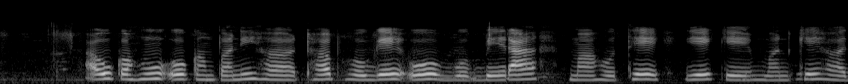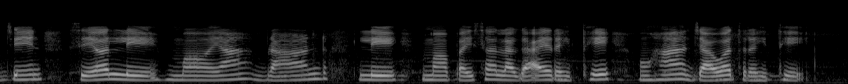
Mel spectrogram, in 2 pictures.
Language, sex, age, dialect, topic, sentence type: Chhattisgarhi, female, 25-30, Eastern, banking, statement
